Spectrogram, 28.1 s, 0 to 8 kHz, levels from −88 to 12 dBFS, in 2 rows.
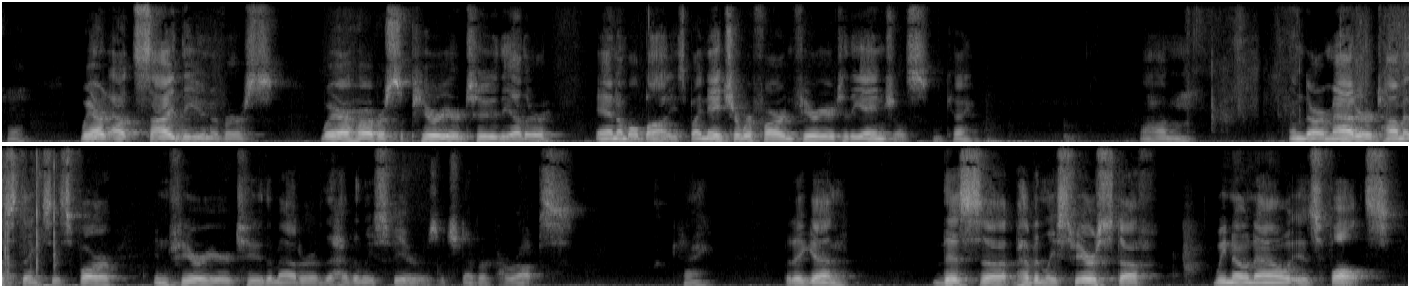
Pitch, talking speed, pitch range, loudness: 120 Hz, 115 wpm, 110-130 Hz, -29 LUFS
